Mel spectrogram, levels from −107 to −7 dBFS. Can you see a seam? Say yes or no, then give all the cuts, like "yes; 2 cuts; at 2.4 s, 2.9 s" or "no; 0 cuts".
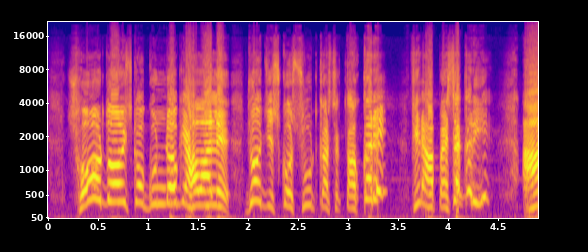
no; 0 cuts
